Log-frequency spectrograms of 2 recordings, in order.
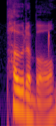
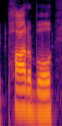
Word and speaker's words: potable: But again, the better pronunciation is potable, but many people do say potable, and unless they ask you to be corrected, I would just let it go.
